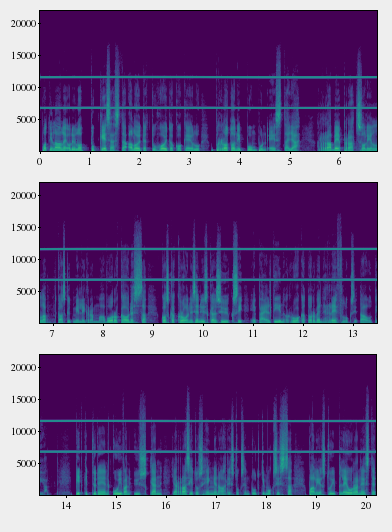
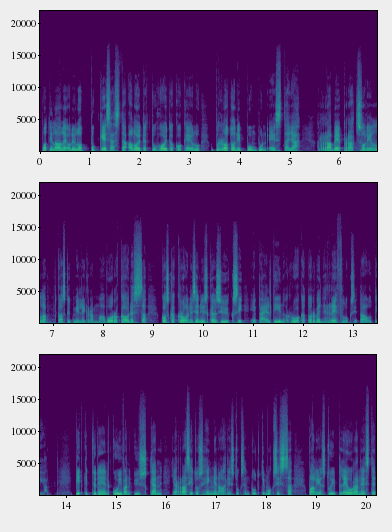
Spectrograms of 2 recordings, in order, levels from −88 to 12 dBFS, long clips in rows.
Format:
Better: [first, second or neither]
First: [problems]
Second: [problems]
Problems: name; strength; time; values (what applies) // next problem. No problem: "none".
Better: second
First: high-pitched whine; loud; throughout; 11.5 kHz, 7 dB below the speech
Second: none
